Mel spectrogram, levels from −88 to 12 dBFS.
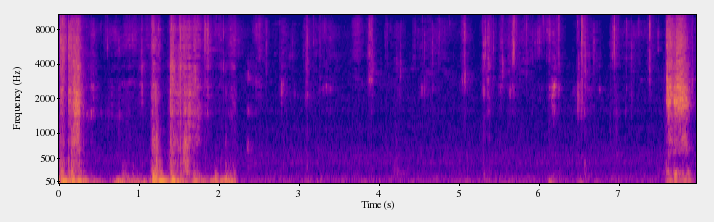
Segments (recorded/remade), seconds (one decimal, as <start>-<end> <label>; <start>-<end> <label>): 0.0-0.8 recorded; 0.8-2.5 remade; 2.5-8.0 recorded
